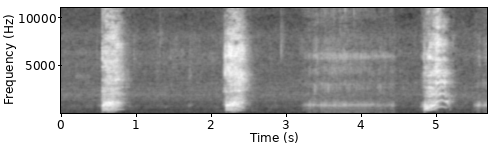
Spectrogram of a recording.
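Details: A dog gives three short, harsh cough bursts with a rougher, drawn-out rasping breath between them: dog cough.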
